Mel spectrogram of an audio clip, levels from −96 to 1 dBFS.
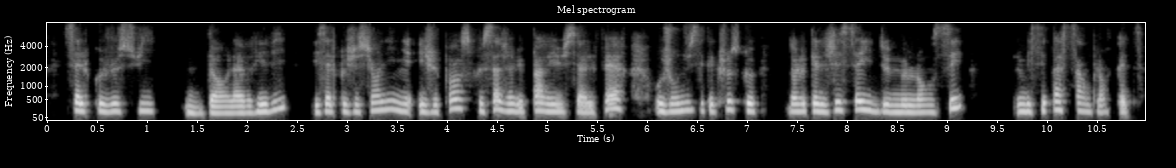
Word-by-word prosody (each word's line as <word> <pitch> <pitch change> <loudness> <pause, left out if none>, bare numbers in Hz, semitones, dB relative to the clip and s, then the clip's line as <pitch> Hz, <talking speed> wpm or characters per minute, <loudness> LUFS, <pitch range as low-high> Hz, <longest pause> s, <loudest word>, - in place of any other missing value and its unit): celle 195 -1 +3
que 195 - +2
je 185 +1 +1
suis, 190 0 -5 0.3
dans 155 0 +1
la 155 0 +3
vraie 180 +4 +3
vie 250 +7 -2 0.2
et 175 - 0
celle 185 +1 +1
que 185 -1 -2
je 180 - -4
suis 180 +4 -4
en 210 - +1
ligne. 220 -4 0
Et 175 - +3
je 170 - -2
pense 250 +6 -1
que 190 - -3
ça, 190 +5 +1
j'avais 190 -3 +1
pas 205 - 0
réussi 180 - 0
à 85 - +3
le 80 - 0
faire. 125 +1 +3 0.3
Aujourd'hui 190 +2 +2
c'est 200 -2 -6
quelque 180 -2 -2
chose 225 0 -1
que 195 -1 +4 0.3
dans 185 - +2
lequel 185 0 +3
j'essaie 215 +2 +2
de 180 -1 0
me 170 0 +2
lancer. 170 - 0 0.5
Mais 185 0 +3
c'est 190 +2 0
pas 225 - +3
simple 200 -5 -6
en 170 - -5
fait. 85 0 -1
185 Hz, 235 wpm, -24 LUFS, 170-205 Hz, 0.5 s, que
